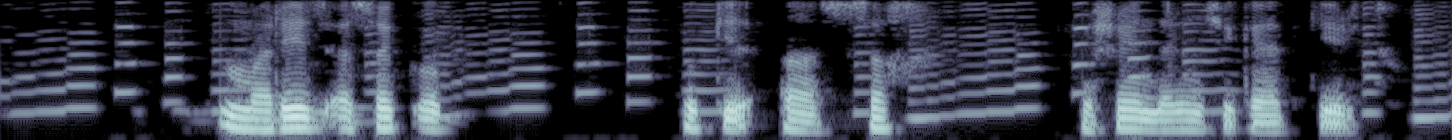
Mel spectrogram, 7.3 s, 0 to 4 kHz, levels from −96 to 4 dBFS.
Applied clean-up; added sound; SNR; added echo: classical method Wiener filter.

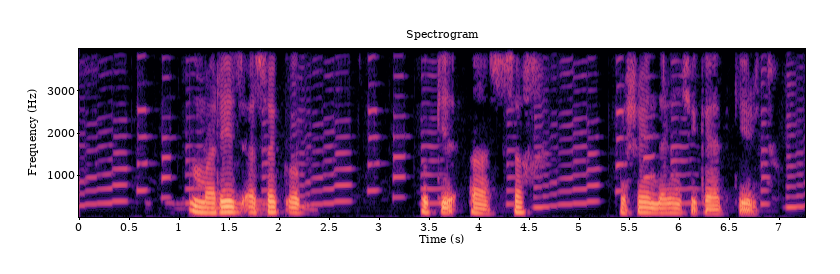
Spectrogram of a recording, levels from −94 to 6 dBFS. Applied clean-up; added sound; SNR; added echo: none; Wind instrument, woodwind instrument; 18 dB; none.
